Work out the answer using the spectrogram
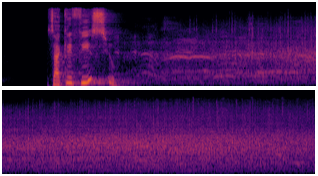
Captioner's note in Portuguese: audiência aplaude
